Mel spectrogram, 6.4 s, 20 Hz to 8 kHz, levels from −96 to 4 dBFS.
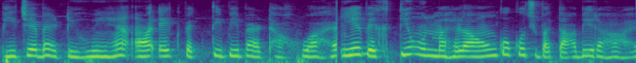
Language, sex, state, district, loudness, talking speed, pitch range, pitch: Hindi, female, Maharashtra, Nagpur, -17 LUFS, 195 wpm, 235-270 Hz, 245 Hz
